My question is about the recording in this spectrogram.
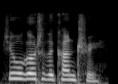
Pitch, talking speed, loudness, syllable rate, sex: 220 Hz, 305 wpm, -18 LUFS, 7.1 syllables/s, female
